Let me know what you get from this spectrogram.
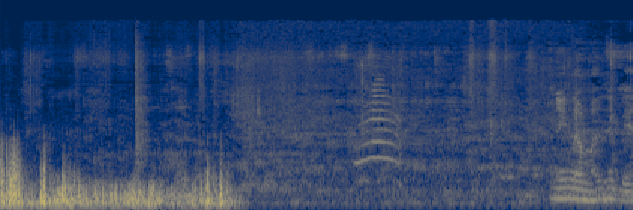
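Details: Grey Angora cat, a large-bodied house cat: after a few seconds of a woman talking, a single clear rising-falling meow, then a lower, shorter mew near the end, in a quiet room.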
